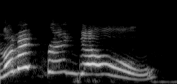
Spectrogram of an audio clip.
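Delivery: high, slow scream. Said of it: "And I just scream".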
